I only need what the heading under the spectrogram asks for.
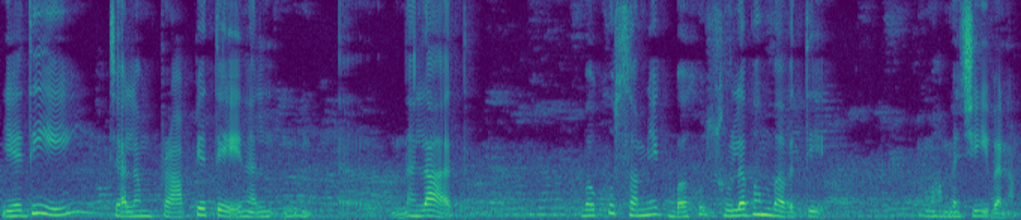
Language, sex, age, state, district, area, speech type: Sanskrit, female, 45-60, Tamil Nadu, Coimbatore, urban, spontaneous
